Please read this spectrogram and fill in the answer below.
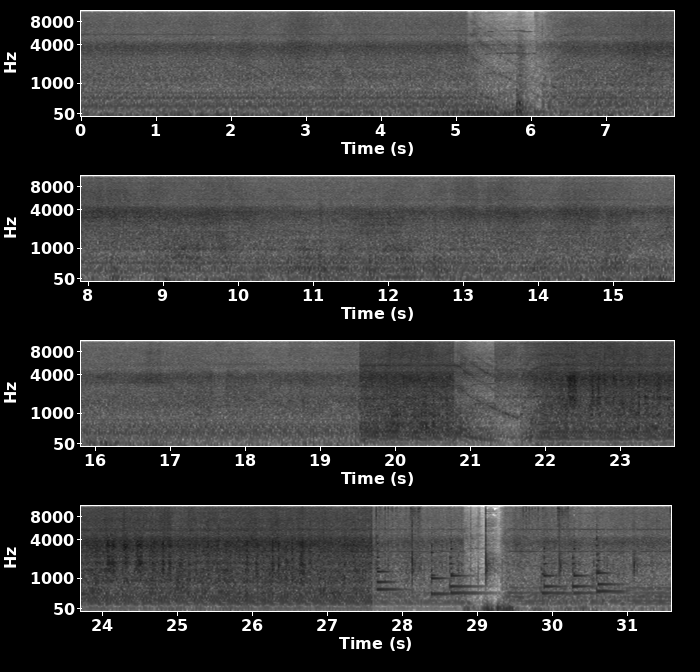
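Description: Background music with sustained chords over the hiss of a pressure washer's jet spraying wooden decking, the spray getting louder about twenty seconds in; near the end a run of short stepping notes.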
